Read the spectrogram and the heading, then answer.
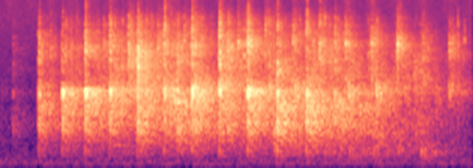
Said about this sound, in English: I just want to give a round of applause again for everybody this morning to lead us in worship.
